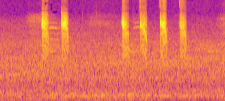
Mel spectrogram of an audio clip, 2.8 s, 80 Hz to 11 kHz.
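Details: Sparrows at a Tenmangu shrine on 3 January 2020: six short, high, faint chirps in two bursts over a steady background hum.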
